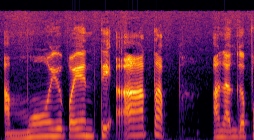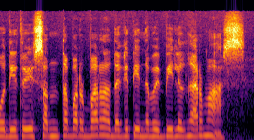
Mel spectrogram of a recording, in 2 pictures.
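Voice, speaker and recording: An actress playing an inquisitive, expressive woman in a radio serial drama. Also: mid-range voice, a little fast, dry recording, close to an everyday voice. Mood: curious, concerned.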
